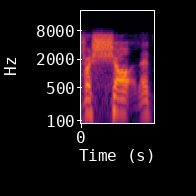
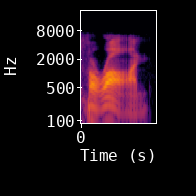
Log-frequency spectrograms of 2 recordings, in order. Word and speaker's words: Varon: It's not Vachon. They spelled her name wrong. It's not Vachon. It's Varon.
